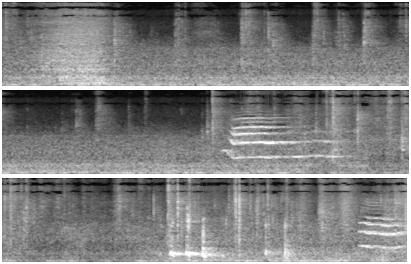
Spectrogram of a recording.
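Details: Crying kitten among rescued strays, one found in a dark sewer, others lost in bushes for hours; a loud, drawn-out harmonic meow after a quiet stretch, a second short cry near the end, with light indoor knocks.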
